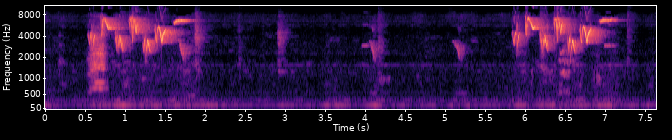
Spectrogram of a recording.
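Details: Yellow-fronted canary song used to prompt other birds to sing: a rapid warbled burst of sweet high chirps, a few scattered short notes during a quiet gap, then another lively burst, over a soft steady hum.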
